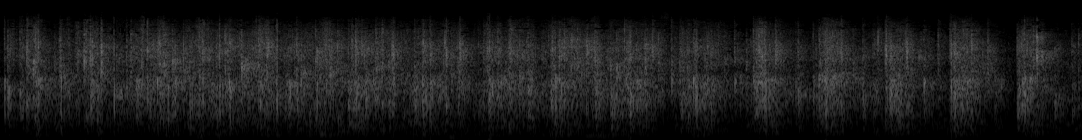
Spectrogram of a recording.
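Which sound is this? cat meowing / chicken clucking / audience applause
audience applause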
